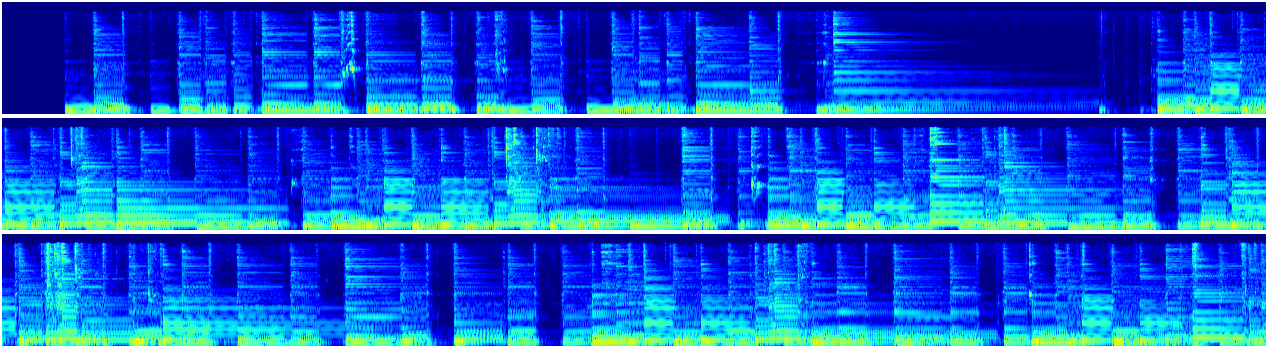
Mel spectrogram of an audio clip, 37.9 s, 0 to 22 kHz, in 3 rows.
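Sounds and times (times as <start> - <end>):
strummed acoustic guitar: 0.6 - 37.9.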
